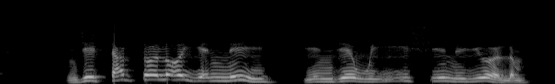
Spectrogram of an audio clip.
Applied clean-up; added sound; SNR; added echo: none; none; none; none.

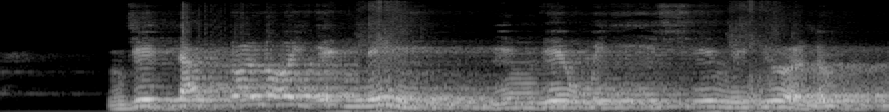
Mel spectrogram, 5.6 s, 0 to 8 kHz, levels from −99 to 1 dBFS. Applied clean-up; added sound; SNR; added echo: neural separator model SepFormer DNS4.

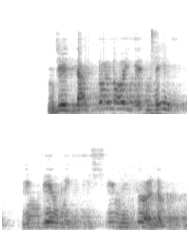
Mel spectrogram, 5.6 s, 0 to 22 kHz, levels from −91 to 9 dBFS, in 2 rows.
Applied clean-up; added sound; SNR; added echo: neural mask model DeepFilterNet 3.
